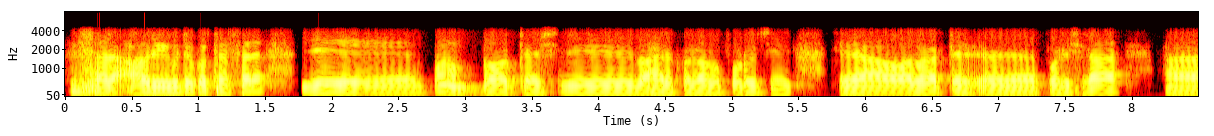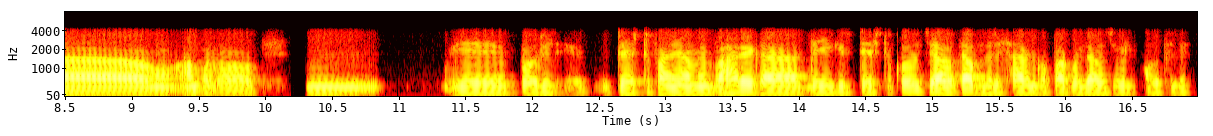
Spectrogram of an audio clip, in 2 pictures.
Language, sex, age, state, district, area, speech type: Odia, male, 30-45, Odisha, Kandhamal, rural, conversation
